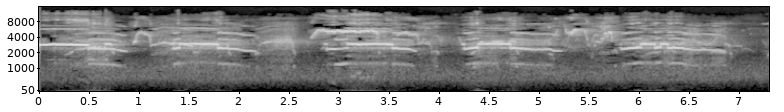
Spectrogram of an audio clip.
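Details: Juvenile northern goshawk at a New Forest nest, 11 June 2012, late in the season after four young fledged, gives thin, drawn-out, high whistled squeals in bursts about every second and a half over a soft hiss.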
